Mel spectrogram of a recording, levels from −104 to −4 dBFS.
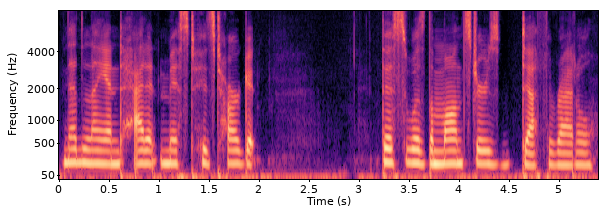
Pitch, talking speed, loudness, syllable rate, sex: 185 Hz, 135 wpm, -19 LUFS, 4.0 syllables/s, female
